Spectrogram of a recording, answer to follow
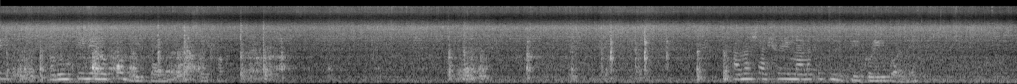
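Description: Food sizzling steadily in hot oil in a pan, with scattered clicks and scrapes of a utensil against the pan as it is stirred.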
